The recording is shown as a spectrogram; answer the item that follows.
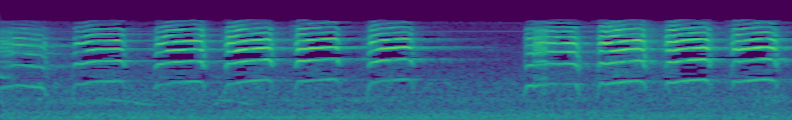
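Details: Chocolate silver Ocicat kitten, four months old, walking outdoors on a leash and harness, calls in a steady string of clipped, high meows, about three per second, pausing briefly before another run of four.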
